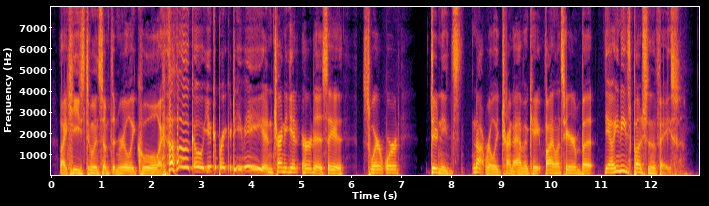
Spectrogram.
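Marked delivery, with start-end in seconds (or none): 2.3-4.3 very high, gleeful, jovial taunting tone. Describing a man tormenting an 8-year-old girl, mock-jovial taunting. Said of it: "you can hear the jovial nature coming from him".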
